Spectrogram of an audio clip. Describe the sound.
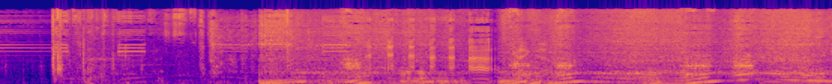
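A car engine starts and then revs several times. A brief mechanical whir comes first, then the engine catches loudly and the revs swing repeatedly up and down in pitch, loud throughout.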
